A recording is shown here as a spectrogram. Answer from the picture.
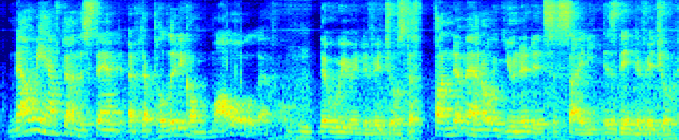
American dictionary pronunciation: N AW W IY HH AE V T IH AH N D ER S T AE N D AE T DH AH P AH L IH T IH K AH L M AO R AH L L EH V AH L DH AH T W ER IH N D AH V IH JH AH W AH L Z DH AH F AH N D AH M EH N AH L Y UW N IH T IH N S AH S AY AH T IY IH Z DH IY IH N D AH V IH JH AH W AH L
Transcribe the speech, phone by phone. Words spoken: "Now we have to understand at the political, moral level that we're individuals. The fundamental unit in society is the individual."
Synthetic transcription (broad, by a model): N AW W IY HH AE F T IH AH N D ER S T AE N D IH T DH AH P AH L IH T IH K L M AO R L L EH V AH L DH AH T W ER IH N D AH V IH JH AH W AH L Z DH AH F AH N D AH M EH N L Y UW N IH T IH N S AH S AY AH T IY IH Z DH IY IH N D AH V IH JH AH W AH L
